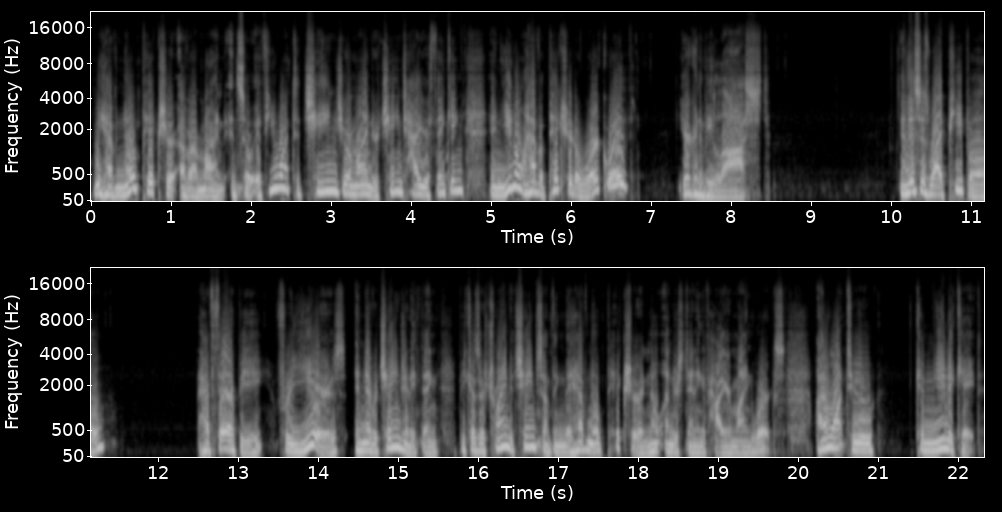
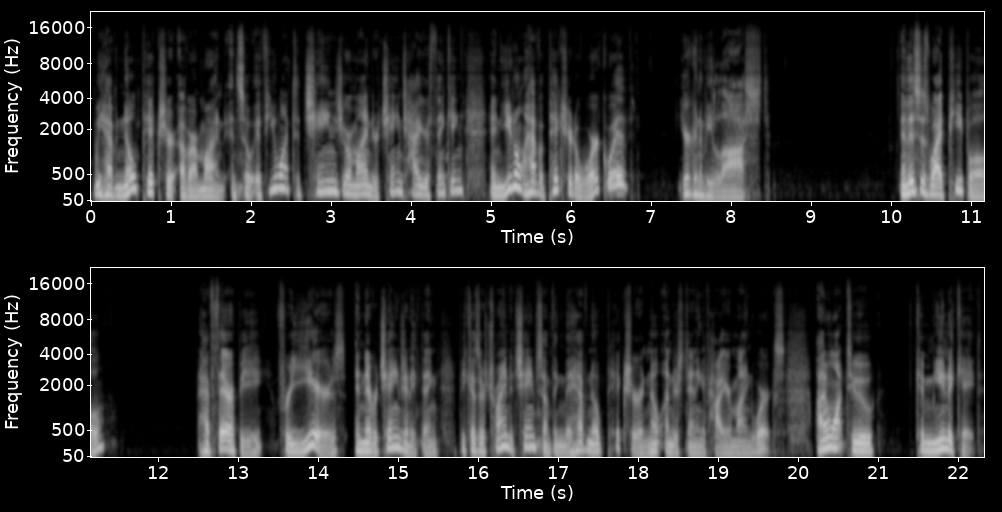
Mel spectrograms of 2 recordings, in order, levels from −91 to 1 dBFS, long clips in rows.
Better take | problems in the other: second | distortion; heavy; 8 dB below the speech

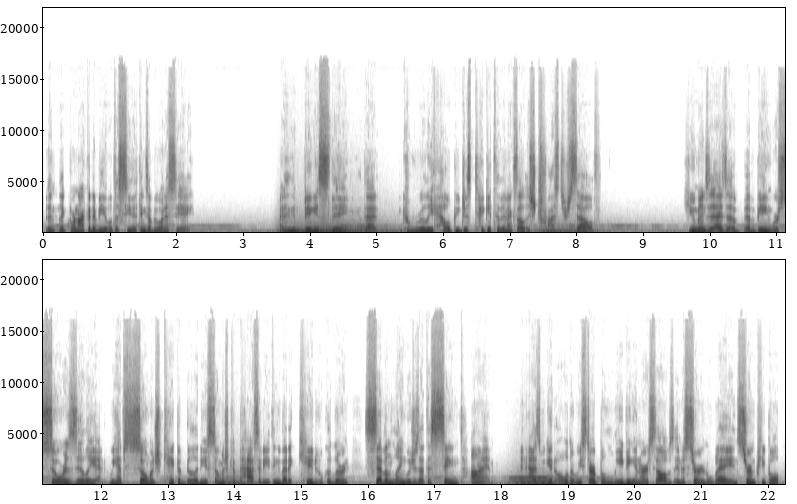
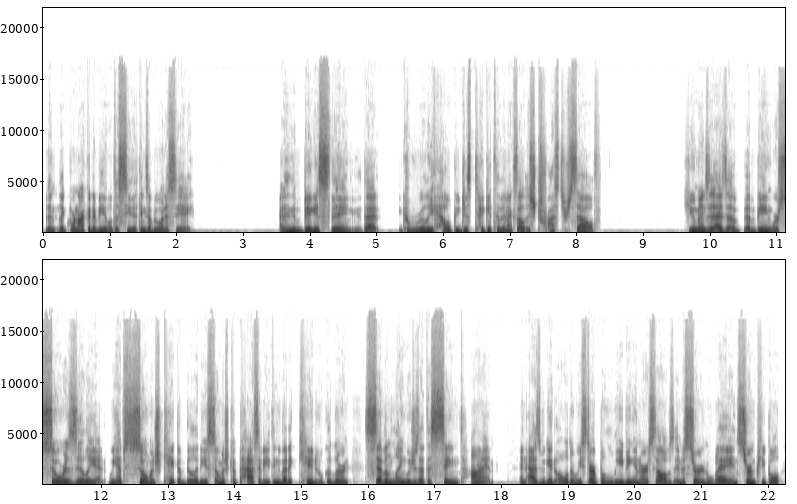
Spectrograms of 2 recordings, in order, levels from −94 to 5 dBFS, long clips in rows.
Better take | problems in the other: second | wind noise on the microphone; occasional gusts; 10 dB below the speech

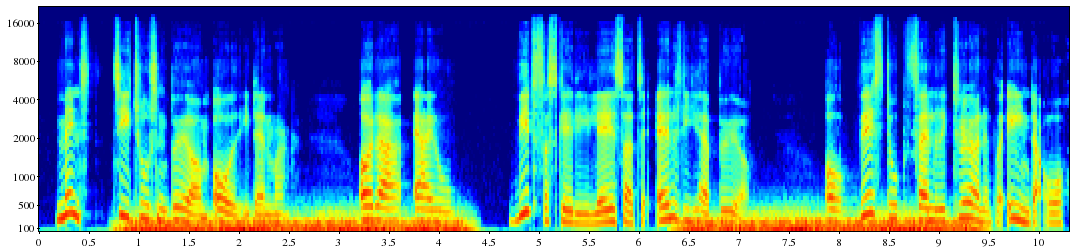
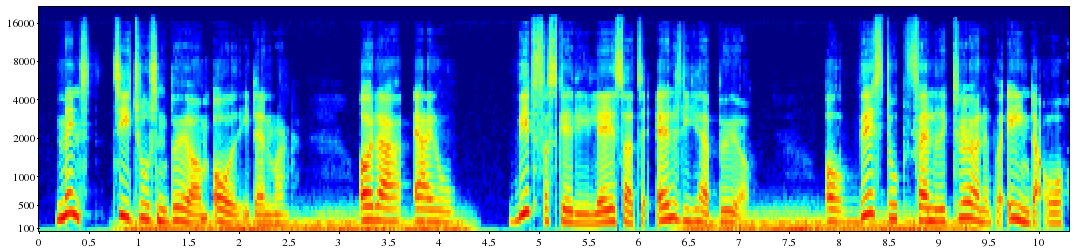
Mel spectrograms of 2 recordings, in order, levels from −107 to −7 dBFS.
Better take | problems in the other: second | low rumble; loud; from 1 to 4 s and from 6.5 to 9.5 s; 10 dB below the speech; faint in the second

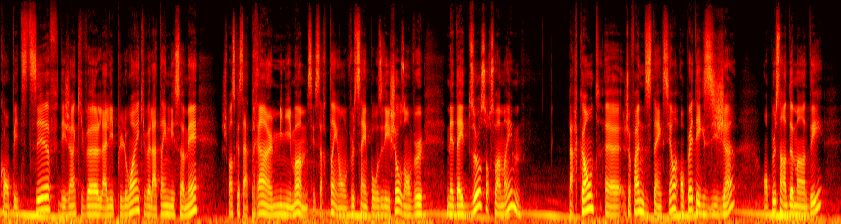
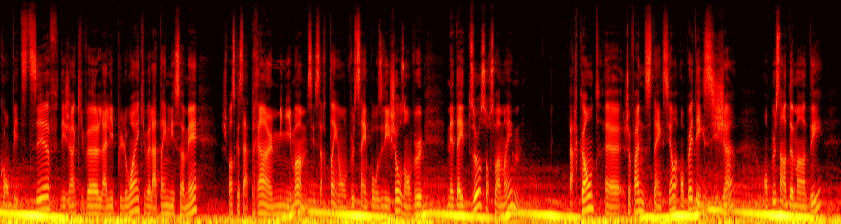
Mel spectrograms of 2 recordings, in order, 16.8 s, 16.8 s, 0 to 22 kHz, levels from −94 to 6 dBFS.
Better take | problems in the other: first | low rumble; loud; throughout; 4 dB below the speech; faint in the first

